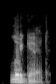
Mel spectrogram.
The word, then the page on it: ligate: American English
